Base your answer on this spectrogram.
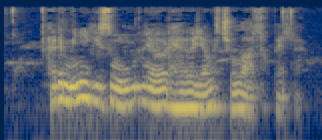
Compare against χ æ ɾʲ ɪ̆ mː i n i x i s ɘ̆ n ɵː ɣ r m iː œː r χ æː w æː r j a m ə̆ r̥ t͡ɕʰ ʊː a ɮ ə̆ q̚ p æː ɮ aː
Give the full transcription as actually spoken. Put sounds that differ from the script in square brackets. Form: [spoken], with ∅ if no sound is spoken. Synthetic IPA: χ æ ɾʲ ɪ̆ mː i n [iː] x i s ɘ̆ [ŋ] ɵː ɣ r [n] iː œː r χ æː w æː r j a m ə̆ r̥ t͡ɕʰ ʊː a ɮ ə̆ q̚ p æː ɮ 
